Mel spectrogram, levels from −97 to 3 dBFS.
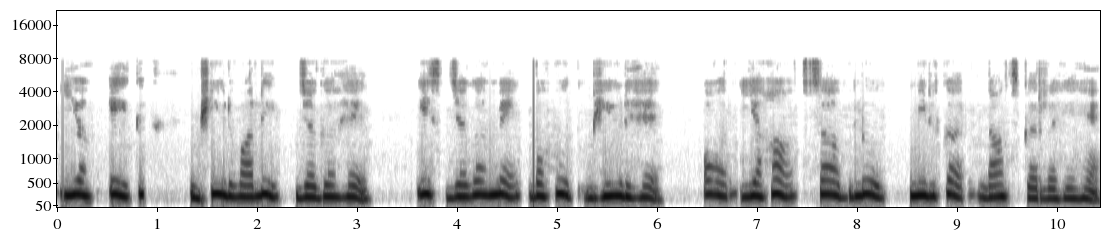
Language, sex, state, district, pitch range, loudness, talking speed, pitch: Hindi, female, Bihar, Saran, 215-265 Hz, -12 LUFS, 125 wpm, 235 Hz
